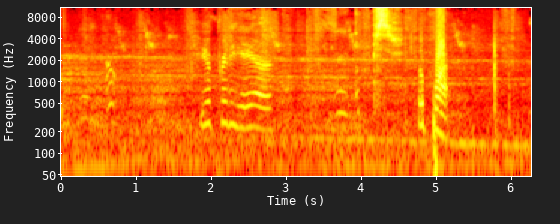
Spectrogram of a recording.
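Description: A little girl babbles and squeals close by.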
